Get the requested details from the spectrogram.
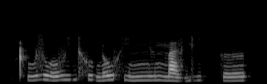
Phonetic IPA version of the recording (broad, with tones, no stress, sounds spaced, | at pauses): ʈʰ u˨˦ z w o˨˦ v i˦˥ ɡ x u˦˨ ɡ ɳ o˦˥ w x i˦˨ nː ʉ˦˥ mː a˦˨ z ɡʱ i˦˨ kː ɵ˦˥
